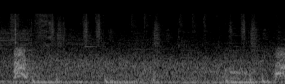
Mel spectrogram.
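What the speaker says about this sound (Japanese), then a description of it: "犬がいた。" Dog barking in a video game, a few short yips and barks repeating at a steady rhythm over a constant low game background hum, moderately close.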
